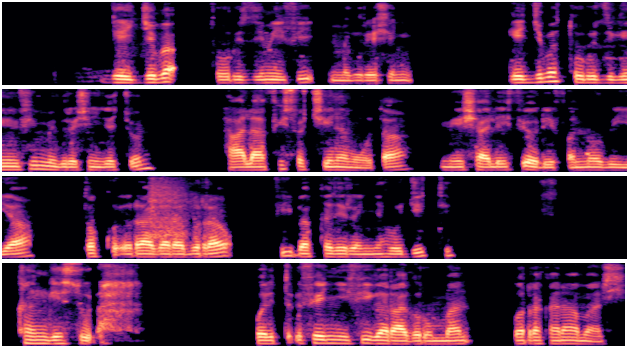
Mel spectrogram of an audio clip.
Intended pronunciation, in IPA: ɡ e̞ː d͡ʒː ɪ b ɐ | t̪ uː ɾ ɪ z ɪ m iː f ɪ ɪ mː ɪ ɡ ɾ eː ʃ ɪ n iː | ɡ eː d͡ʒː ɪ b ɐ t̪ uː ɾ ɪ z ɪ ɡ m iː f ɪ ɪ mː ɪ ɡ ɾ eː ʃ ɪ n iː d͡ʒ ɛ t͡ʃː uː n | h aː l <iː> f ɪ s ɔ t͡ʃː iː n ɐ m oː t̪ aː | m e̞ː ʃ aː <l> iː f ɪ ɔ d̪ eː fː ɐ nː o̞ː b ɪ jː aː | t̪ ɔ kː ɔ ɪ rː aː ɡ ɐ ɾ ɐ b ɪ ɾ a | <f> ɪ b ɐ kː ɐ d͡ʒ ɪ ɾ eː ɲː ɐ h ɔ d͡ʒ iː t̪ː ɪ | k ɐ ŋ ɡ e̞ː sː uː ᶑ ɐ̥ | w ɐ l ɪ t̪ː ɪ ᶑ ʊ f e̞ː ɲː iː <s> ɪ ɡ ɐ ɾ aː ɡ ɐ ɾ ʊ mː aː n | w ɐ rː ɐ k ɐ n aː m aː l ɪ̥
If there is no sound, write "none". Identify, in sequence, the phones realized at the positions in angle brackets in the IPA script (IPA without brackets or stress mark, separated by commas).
aː, l, f, f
